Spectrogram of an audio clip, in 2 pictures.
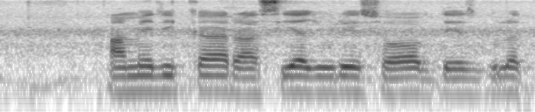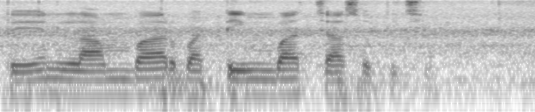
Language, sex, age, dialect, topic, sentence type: Bengali, male, 31-35, Western, agriculture, statement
